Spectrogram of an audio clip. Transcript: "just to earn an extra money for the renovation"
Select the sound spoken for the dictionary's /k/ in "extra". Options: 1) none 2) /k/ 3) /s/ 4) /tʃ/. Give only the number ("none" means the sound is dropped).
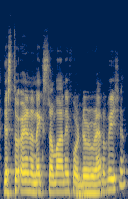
2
